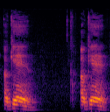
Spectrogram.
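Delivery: "again" in two syllables, "uh-gen"; recommended pronunciation. Shown as a demonstration. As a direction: say "again" with a short e, falling. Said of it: "이렇게 발음해 주시면".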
